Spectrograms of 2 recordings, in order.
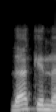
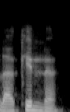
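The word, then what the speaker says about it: لكنْ: Berarti di sini dia bisukunin nun. An-nun sakinah. Lakin hakadha naqra. La taqul atau la taqra lakinna. Kalau antum bacanya lakinna berarti setelahnya harus mansub.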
